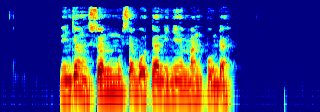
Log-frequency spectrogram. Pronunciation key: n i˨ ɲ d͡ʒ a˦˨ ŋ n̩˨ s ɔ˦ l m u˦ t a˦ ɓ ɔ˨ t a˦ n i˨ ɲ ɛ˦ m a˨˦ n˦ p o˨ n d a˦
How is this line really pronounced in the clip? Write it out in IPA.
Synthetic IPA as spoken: n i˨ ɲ d͡ʒ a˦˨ ŋ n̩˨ s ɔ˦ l m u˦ s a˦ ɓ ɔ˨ t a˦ n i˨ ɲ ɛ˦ m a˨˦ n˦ p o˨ n d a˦

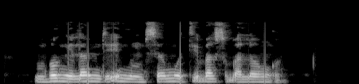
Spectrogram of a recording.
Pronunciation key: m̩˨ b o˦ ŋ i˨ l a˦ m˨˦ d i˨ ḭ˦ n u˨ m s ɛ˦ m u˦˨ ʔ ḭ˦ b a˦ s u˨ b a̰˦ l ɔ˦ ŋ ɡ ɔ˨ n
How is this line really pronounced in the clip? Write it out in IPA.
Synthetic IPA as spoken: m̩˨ b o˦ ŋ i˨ l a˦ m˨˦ d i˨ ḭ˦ n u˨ m s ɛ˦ m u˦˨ t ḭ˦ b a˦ s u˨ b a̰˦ l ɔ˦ ŋ ɡ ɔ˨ n

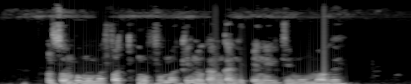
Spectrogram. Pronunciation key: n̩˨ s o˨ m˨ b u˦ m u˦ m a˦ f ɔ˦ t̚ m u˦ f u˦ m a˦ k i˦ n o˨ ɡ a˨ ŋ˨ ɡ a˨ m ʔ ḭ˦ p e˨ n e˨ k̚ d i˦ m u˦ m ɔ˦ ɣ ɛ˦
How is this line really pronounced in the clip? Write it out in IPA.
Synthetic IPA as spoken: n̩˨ s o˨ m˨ b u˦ m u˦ m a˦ f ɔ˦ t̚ m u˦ f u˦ m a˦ k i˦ n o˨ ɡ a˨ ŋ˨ ɡ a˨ n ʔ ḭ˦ p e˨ n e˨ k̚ d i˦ m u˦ m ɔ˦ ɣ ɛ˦

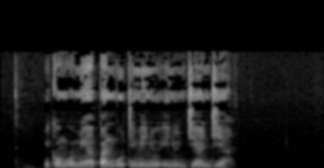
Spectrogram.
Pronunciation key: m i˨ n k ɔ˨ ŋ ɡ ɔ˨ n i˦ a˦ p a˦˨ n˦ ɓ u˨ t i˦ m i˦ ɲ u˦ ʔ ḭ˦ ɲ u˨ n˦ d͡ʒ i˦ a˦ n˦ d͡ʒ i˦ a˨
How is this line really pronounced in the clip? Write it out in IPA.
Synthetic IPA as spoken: m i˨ k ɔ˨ ŋ ɡ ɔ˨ m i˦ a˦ p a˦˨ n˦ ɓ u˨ t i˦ m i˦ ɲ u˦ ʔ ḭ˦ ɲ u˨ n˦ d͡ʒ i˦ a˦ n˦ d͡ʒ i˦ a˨

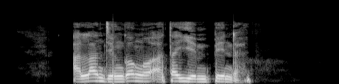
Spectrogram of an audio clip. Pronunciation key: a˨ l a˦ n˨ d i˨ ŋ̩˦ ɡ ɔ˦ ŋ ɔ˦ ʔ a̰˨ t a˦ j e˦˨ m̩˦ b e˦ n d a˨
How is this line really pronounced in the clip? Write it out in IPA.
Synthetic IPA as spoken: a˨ l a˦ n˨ d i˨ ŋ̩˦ ɡ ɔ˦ ŋ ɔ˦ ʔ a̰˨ t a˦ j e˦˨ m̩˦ p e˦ n d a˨

